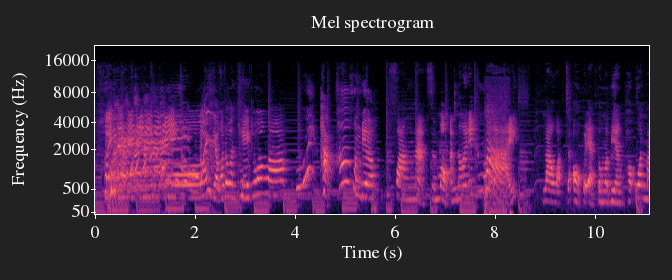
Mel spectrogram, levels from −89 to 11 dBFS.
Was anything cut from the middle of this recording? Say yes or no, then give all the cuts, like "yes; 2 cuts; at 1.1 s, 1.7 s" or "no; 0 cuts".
yes; 1 cut; at 5.8 s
